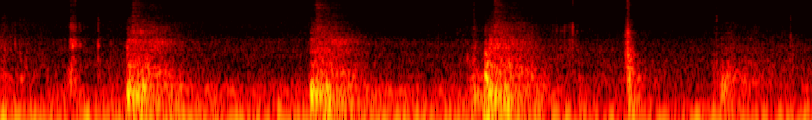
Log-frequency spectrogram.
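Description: A car door latch clicks as the door is pulled open.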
